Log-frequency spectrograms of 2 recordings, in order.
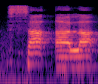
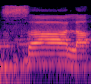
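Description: First: A glottal stop comes before the long a vowel. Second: The long a vowel follows without a glottal stop. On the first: "میں حمزہ پڑھ رہا ہوں, ابھی تسہیل نہیں کر رہا" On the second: "اور الف ذرا ادا کرو"

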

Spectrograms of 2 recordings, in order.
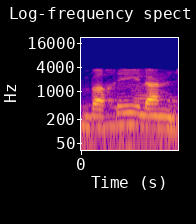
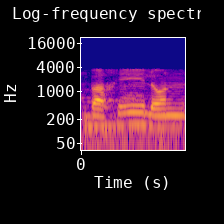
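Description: First: The word ends in the sound -an. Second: The word ends in the sound -un. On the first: The word is in the accusative case. "نصب پہ تلفظ کریں" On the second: The word is in the nominative case. "اس کے رفع پر ہم تلفظ کر رہے ہیں"

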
